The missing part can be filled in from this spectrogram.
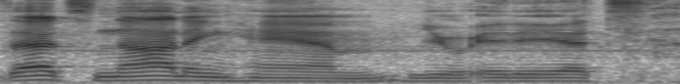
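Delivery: normal talking voice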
